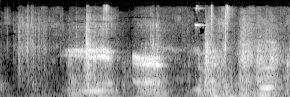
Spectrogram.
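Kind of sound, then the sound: household object, chair being moved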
